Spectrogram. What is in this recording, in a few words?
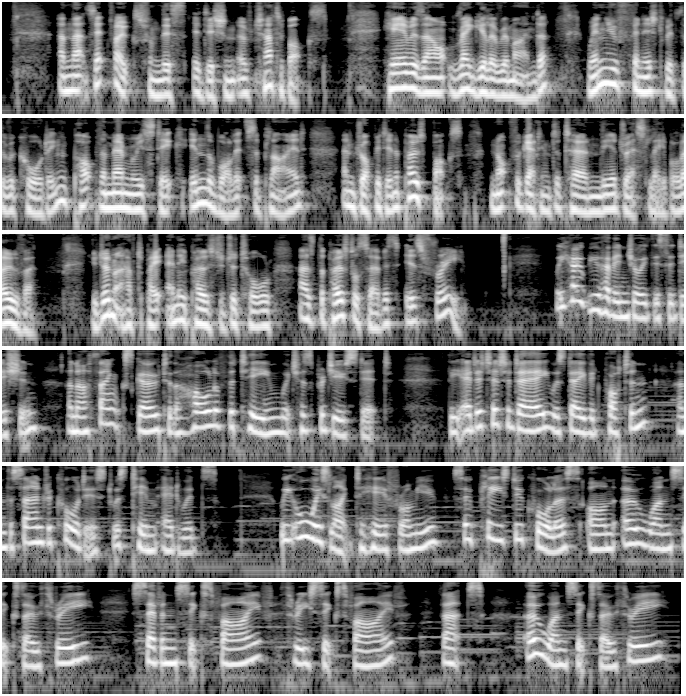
Closing Announcement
